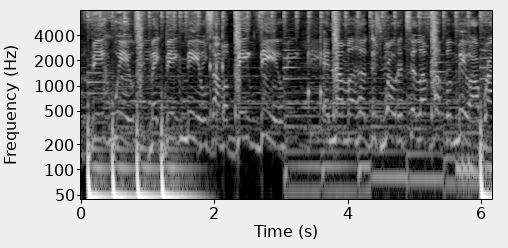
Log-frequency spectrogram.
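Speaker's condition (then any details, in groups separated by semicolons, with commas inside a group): No condition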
